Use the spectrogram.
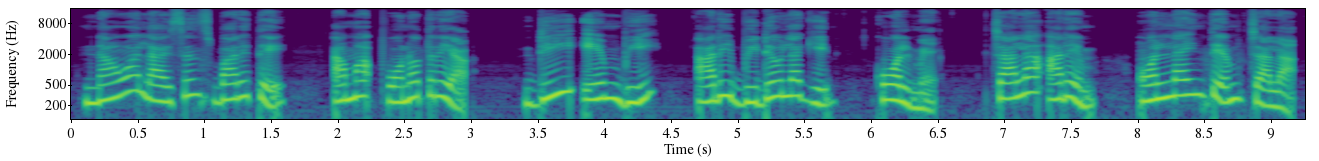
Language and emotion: Santali, neutral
